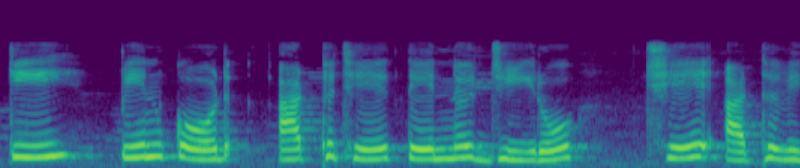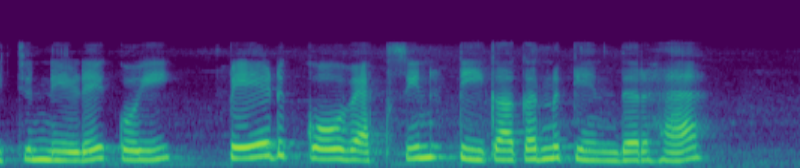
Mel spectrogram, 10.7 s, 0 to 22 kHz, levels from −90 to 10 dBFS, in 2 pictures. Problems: constant background noise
